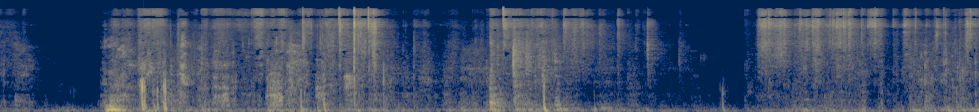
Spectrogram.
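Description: Excited basset hound scrambling and running about on a hardwood floor and rug, its paws and claws clattering in quick knocks, mixed with the dog's own noises. The commotion starts suddenly about a second in, with its loudest knocks at the start and a short lull a couple of seconds before the end.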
